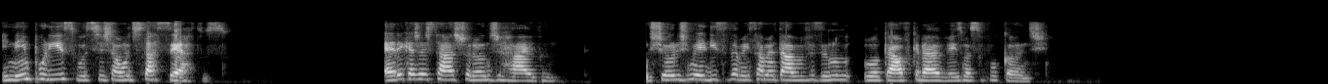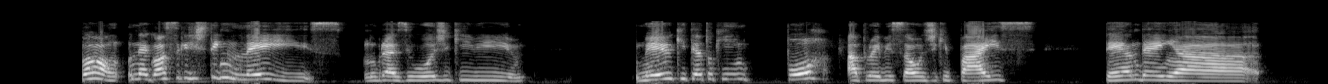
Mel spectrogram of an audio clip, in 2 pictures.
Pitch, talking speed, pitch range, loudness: 195 Hz, 120 wpm, 180-225 Hz, -14 LUFS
